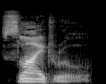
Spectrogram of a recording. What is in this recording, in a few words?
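"slide rule", British English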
